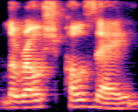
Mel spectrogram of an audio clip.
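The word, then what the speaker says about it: La Roche-Posay: I do my La Roche Posay is how it's pronounced.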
